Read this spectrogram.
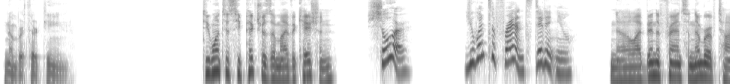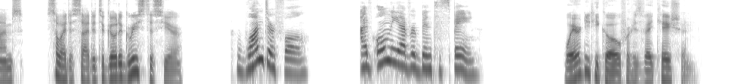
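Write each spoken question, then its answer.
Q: Where did he go for his vacation?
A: Greece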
